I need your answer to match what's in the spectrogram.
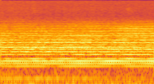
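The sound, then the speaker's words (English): A train passes with a low, steady rumble beneath sustained, droning horn-like tones that hold at an even level throughout, with no voices. “Is that a train? Yeah.”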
